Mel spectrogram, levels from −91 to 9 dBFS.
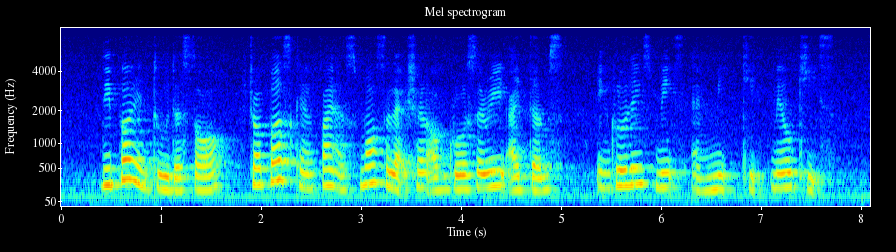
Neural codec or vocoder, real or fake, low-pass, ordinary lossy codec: none; real; 7.2 kHz; none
